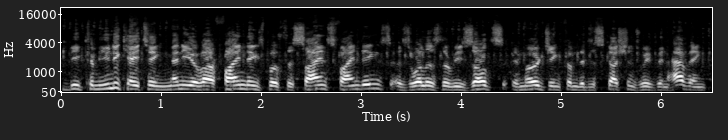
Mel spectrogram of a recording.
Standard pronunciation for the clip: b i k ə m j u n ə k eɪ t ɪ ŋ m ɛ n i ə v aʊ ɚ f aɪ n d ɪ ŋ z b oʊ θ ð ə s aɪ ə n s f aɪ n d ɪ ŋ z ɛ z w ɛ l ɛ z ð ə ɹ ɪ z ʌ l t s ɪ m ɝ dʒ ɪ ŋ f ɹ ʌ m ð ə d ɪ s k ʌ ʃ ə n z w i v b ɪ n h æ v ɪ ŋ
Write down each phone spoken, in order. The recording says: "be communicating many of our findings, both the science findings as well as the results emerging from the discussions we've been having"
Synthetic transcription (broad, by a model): b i k ə m j u n ə k eɪ t ɪ ŋ m ɛ n i ə v aʊ ɚ f aɪ n d ɪ ŋ z b oʊ θ ð ə s aɪ ə n s f aɪ n d ɪ ŋ z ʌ z w ɛ l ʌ z ð ə ɹ ɪ z ʌ l t s ɪ m ɝ dʒ ɪ ŋ f ɹ ʌ m ð ə d ɪ s k ʌ ʃ ə n z w i v b ɪ n h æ v ɪ ŋ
